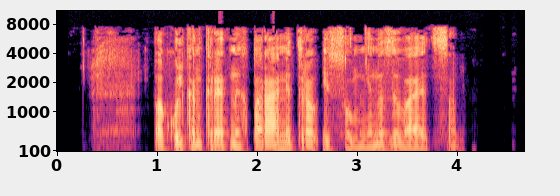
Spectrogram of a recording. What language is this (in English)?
Belarusian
